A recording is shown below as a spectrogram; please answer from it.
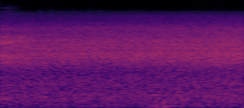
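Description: Steady rushing noise of Shoshone Falls, a large waterfall, with an uneven low rumble of wind on the microphone.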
